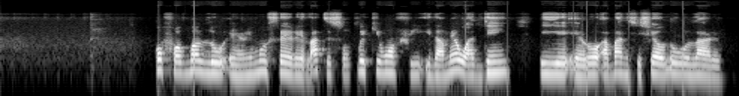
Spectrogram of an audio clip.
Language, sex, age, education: Yoruba, female, 15-29, tertiary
